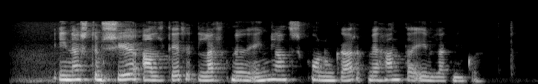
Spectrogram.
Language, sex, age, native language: Icelandic, female, 50-59, Icelandic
